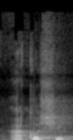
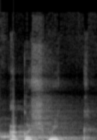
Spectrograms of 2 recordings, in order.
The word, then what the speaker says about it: আকস্মিক: আকস্মিক, এটা হবে আকস্মিক, তার মানে দন্তাস্বর নিচে ম আছে, তার মানে দন্তাস্বরটা দুইবার উচ্চারিত হবে, সেজন্য এটা হবে আকস্মিক, নট আকস্মিক।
